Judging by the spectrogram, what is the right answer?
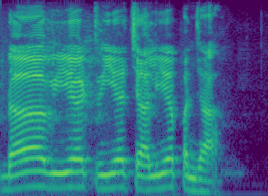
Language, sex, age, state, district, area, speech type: Sindhi, male, 45-60, Delhi, South Delhi, urban, spontaneous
